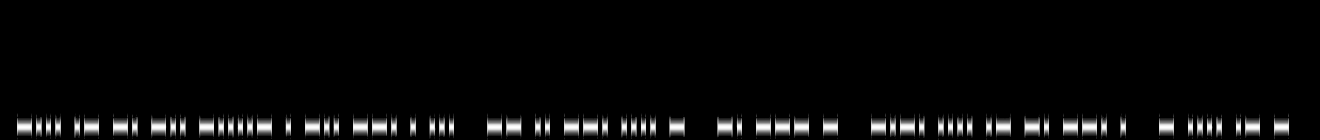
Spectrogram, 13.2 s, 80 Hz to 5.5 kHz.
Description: Morse code, heard as a keyed tone, about 25 wpm, 600 Hz. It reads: BAND-EDGES MIGHT NOT CHANGE THAT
